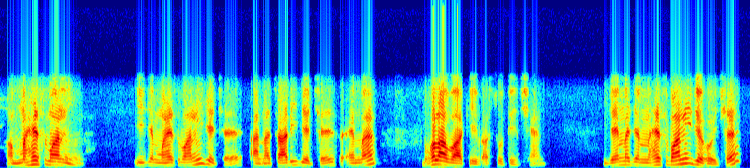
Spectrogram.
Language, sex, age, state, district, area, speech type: Maithili, male, 45-60, Bihar, Supaul, urban, conversation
